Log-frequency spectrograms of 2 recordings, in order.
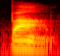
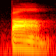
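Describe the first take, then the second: First: The word ends on the m sound. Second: The word ends on the m sound.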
